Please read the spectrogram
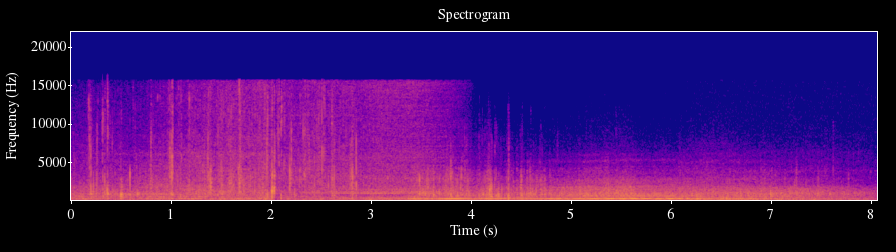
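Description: A produced logo sound effect. Rapid clicks and ticks fill the first half, then a low drone with a held tone that bends in pitch swells, loudest about two-thirds of the way through, before easing off.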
